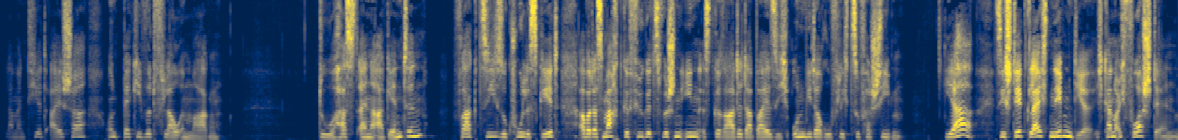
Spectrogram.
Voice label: Hoerbuch; LOFT VOICES

